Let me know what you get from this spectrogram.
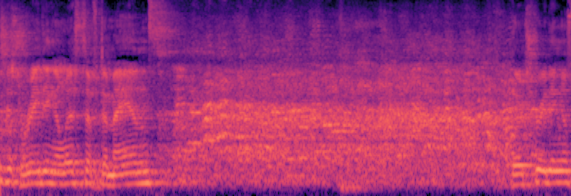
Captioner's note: audience laughing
